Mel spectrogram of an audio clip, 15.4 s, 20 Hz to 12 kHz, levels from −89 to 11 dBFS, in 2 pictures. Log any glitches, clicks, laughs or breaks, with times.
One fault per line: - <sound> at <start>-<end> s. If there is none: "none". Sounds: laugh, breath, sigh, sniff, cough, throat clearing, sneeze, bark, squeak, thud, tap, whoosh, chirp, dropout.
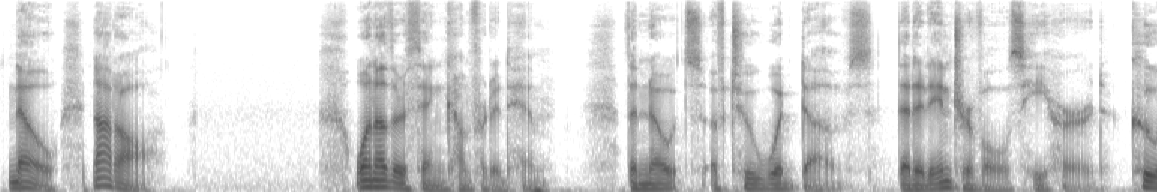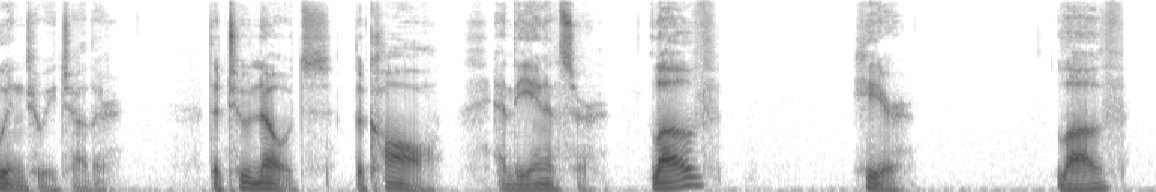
none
